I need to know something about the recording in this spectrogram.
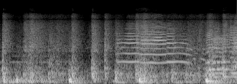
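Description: Military brass band playing: trumpets and other brass over drum beats, with a held high brass note that bends slightly in pitch in the second half.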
